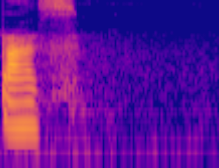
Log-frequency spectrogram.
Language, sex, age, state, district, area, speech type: Assamese, female, 18-30, Assam, Dhemaji, rural, read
